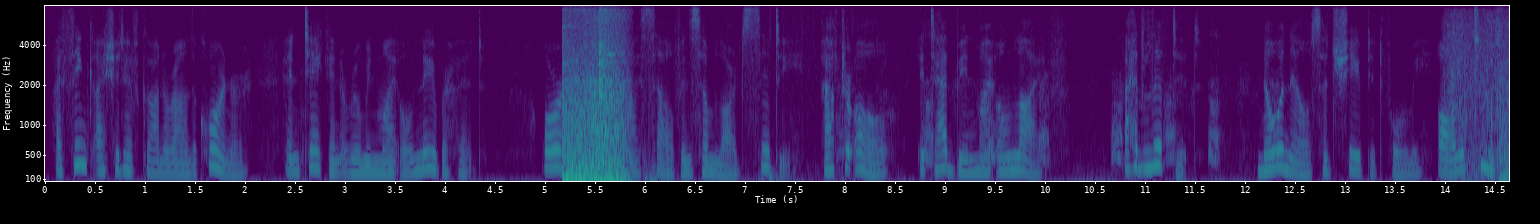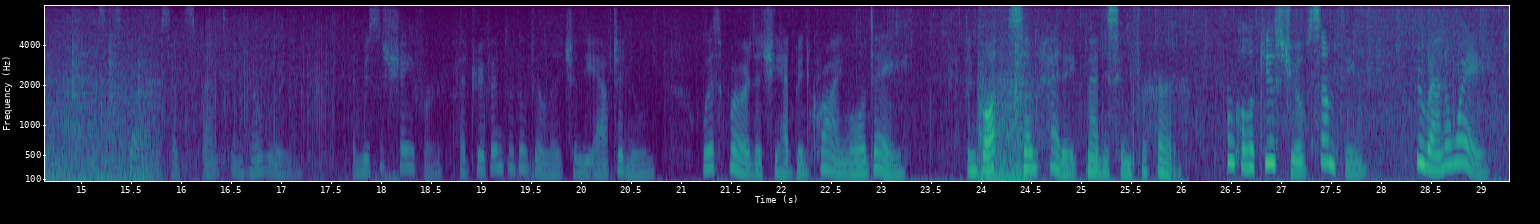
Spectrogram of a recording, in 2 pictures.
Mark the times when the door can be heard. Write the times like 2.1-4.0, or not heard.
5.2-5.9, 14.5-15.8, 23.9-24.6.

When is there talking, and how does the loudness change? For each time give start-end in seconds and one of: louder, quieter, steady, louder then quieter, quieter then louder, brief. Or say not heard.
0.1-29.2 louder.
